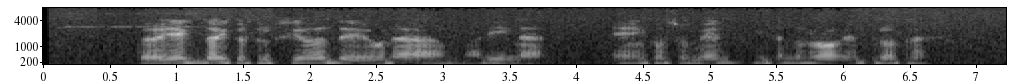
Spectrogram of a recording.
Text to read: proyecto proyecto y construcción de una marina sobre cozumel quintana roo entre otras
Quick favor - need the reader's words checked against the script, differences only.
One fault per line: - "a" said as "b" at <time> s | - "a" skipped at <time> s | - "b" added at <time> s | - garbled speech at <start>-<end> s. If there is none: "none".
- "proyecto" skipped at 1.3 s
- "sobre" said as "en" at 4.2 s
